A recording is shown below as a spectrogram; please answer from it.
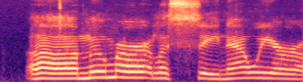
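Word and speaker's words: Mummer: Uh, Moomer. Let's see. Now we are on Oh, is that how you say it? It's pronounced moomer.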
